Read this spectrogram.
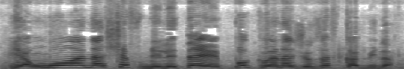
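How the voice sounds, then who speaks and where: A woman from Kinshasa with a Congolese accent gives earnest commentary mixing Lingala and French, often repeating words while searching for the right one. Her voice is high and expressive, and she talks fast. The recording is muffled, with a little hiss or hum.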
